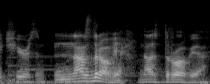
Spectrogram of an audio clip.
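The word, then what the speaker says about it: Na zdrowie: Nazrovia. Nazrovia.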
